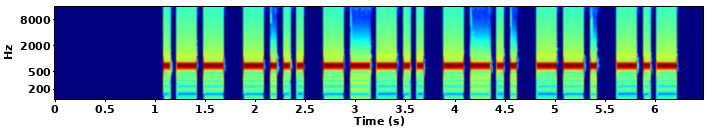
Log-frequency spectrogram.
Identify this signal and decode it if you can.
Morse code, heard as a keyed tone, about 18 wpm, 700 Hz. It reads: WB8ZGK
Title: Speed Racing - USA 2x3 Call Signs 15wpm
